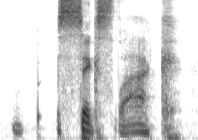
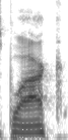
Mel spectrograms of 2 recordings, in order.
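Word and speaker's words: 6lack: There are a lot of people who call this artist Six Lack, which I understand, because if you just were to read it phonetically, it says Six Lack, but actually his name is Black, which I think is really funny.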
